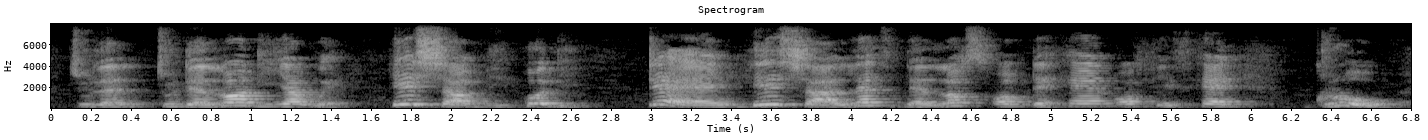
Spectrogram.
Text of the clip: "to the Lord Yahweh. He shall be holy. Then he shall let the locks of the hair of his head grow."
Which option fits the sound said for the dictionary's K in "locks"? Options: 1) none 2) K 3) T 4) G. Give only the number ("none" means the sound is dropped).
1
